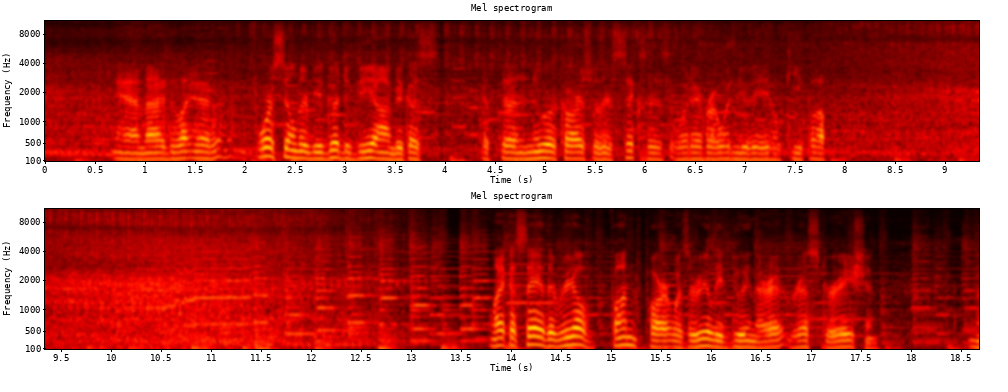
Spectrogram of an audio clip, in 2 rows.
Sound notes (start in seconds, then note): 9.3 car engines rumbling; 9.7 upbeat music continues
